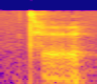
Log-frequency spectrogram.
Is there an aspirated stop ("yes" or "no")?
yes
